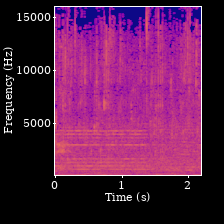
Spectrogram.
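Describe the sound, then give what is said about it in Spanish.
A soft, steady trickle of water runs continuously, like a small fountain heard from a distance, faint and unbroken, with a low hum underneath and no voices. “mientras continúas respirando lentamente y quizás también a lo lejos escuches la fuente de agua que une los elementos de agua y fuego de vida, aire”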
